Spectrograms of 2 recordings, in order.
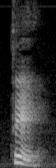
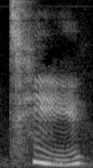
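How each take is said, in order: First: The T is soft, tongue between teeth. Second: The T is a hard, English-like sound. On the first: The speaker calls it right. "try T" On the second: The speaker calls it wrong. "Instead of saying T"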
